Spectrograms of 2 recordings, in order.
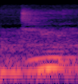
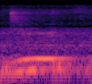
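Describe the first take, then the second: No difference in how they are said.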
